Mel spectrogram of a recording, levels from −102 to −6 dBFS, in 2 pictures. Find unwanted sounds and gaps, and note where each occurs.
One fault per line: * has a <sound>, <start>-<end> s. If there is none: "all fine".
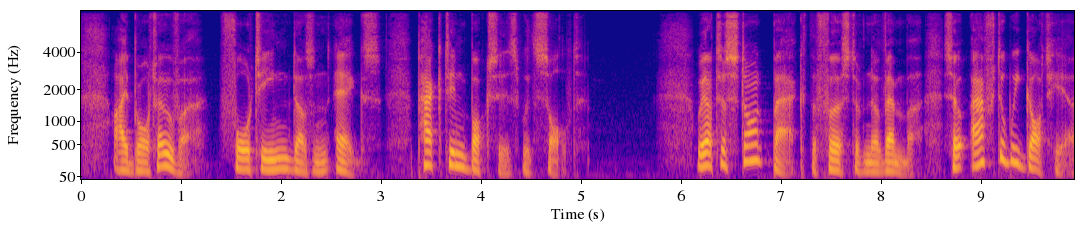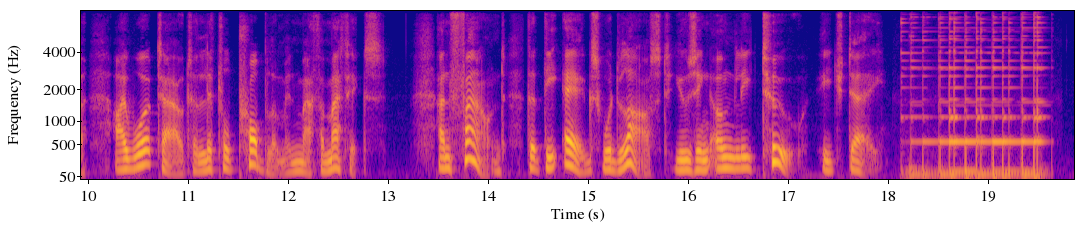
* has a tap, 18.1-19.7 s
